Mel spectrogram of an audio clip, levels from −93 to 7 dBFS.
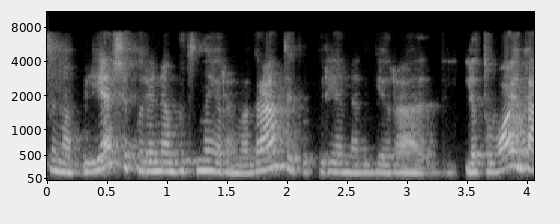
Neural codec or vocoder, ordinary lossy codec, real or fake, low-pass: none; MP3, 48 kbps; real; 7.2 kHz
